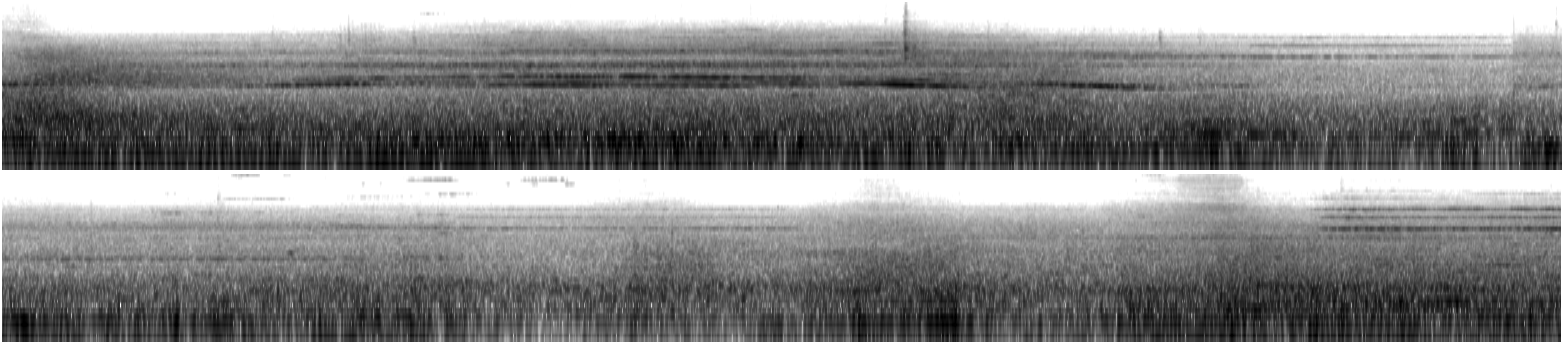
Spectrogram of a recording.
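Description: Electric tram running on street tracks, its motor whine rising and then falling away over the first ten seconds or so, above the rumble of city traffic. Near the end a tram passes close by with a steady high-pitched whine.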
